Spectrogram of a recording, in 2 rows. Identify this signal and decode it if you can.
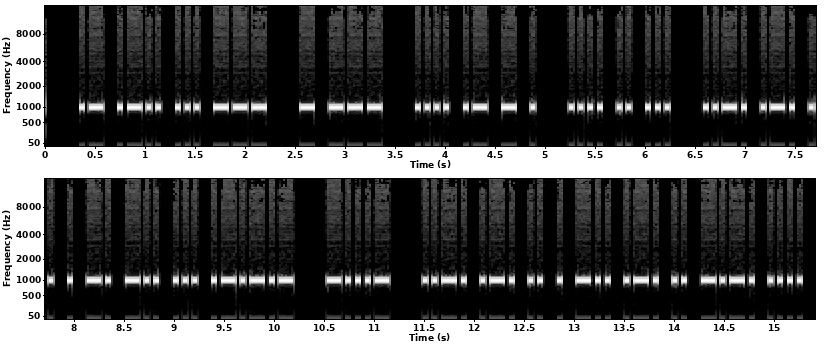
Morse code, heard as a keyed tone, about 25 wpm, 1000 Hz. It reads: ALSO TO HATE HIS FRIENDS. <BT> FRIEDRICH
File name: qotdfiles / 25wpm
